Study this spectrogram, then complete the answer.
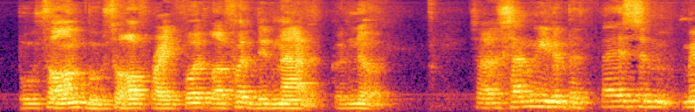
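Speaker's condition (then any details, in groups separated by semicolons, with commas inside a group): Friedreich's ataxia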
